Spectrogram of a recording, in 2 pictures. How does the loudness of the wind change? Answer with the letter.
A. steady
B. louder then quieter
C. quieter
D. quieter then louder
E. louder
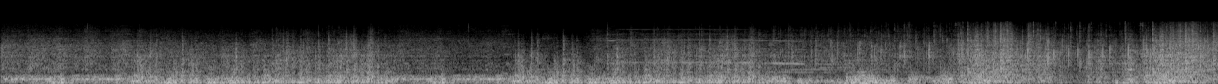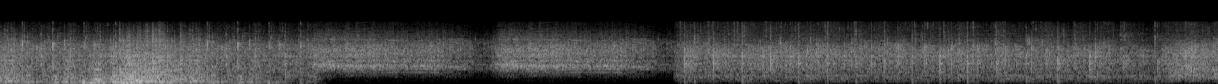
A.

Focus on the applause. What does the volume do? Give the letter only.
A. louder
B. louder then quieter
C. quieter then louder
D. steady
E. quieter
A.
